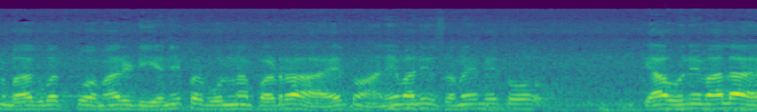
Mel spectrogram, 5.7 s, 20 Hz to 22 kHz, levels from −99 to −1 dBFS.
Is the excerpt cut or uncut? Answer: uncut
